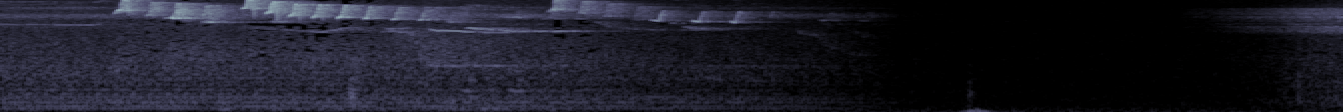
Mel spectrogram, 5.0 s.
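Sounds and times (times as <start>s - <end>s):
black-mantled tamarin calling in South American rainforest: 0.2s - 3.0s.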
